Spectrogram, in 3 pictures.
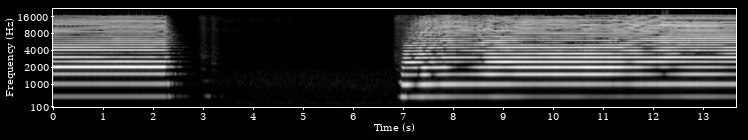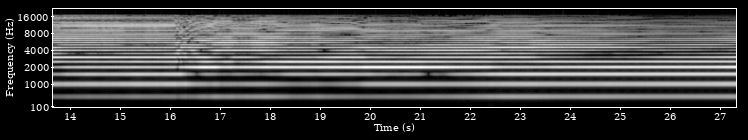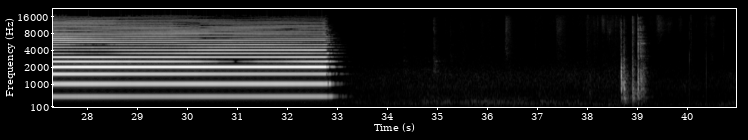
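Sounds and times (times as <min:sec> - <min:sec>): long steady horn honk: 0:00.0 - 0:03.4, 0:06.8 - 0:33.5.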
